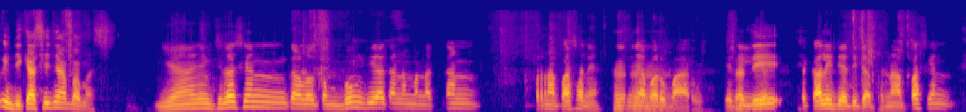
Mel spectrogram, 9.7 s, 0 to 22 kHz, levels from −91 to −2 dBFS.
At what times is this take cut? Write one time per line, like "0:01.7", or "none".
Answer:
none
